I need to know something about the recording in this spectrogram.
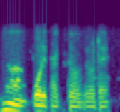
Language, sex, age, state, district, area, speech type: Bengali, male, 18-30, West Bengal, Malda, rural, conversation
